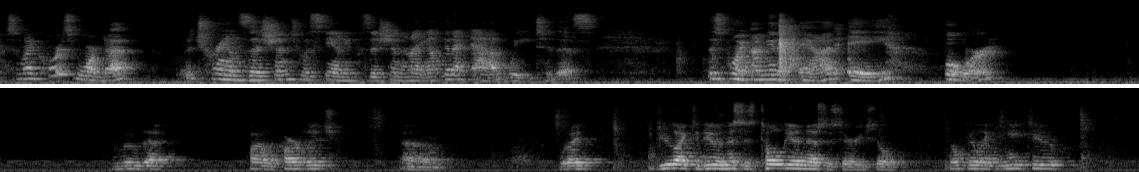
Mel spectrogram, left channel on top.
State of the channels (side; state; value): both; different; correlation 0.01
